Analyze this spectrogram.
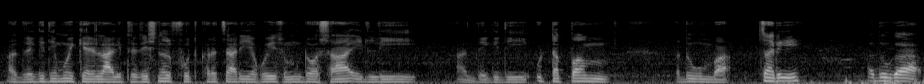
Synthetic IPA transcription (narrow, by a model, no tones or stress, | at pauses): ɐd̪ɾeɡidimojkeɾelaɡitɾedisinɐlpʰutkʰɐɾɐt͡ʃaɾiɐɦujsumdɔsaili | ɐd̪ɾeɡidiutːɐpːɐm | ɐduɡumbɐ | t͡ʃaɾii | ɐduɡɐ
